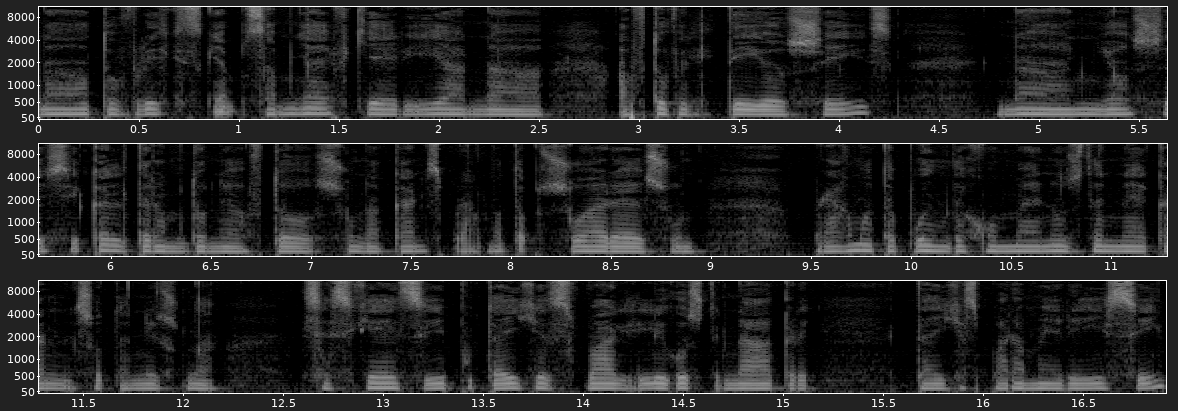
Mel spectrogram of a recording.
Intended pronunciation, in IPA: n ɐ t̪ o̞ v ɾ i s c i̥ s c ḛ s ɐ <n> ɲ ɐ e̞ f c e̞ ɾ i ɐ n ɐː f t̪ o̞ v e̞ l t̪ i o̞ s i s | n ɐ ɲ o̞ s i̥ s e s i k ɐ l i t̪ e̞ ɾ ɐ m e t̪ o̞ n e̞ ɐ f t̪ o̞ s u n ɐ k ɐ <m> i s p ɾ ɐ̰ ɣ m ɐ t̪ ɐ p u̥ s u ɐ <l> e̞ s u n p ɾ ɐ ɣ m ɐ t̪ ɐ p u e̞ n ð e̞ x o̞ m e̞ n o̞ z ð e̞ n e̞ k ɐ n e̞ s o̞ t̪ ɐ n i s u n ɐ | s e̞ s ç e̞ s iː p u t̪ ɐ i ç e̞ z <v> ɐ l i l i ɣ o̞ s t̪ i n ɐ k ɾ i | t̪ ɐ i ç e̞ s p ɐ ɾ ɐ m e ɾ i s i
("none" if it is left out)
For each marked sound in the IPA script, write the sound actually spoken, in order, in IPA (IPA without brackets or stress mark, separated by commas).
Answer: m, n, ɾ, v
